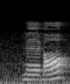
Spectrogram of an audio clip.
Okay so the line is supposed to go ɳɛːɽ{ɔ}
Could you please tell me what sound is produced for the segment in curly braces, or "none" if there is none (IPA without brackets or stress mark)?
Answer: ɑ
